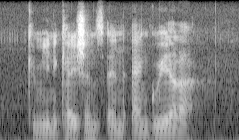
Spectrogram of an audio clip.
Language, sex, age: English, male, 18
